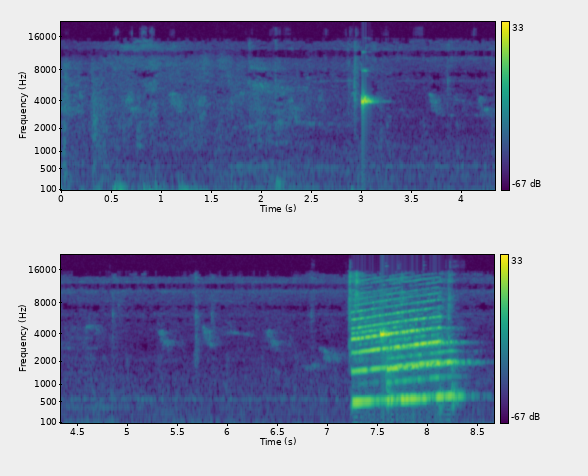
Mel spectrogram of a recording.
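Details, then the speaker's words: Monthly test of a household fire alarm system, speakers and outdoor sounder tested after call point check: quiet room, then a loud pulsing electronic alarm tone for about a second; sounder works normally. "Okay, and now we'll test the speakers, and you should hear the outdoor sounder go off as well, which is just up here."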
